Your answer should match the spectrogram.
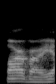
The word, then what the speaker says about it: Farahvar: Farahvar, yep.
